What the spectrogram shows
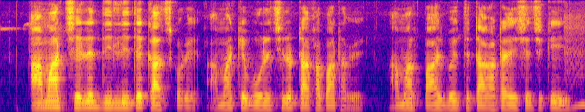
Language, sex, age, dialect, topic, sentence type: Bengali, male, 36-40, Northern/Varendri, banking, question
